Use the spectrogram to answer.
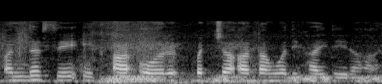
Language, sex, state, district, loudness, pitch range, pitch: Hindi, female, Haryana, Charkhi Dadri, -19 LUFS, 175-185 Hz, 180 Hz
